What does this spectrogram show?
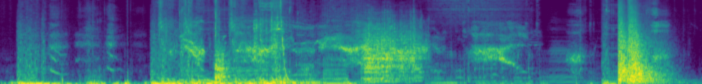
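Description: Heavy metal plating being violently torn and wrenched apart, loud and close, with grinding screeches, squeals and crunching impacts over several seconds, ending in a sharp burst of noise.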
